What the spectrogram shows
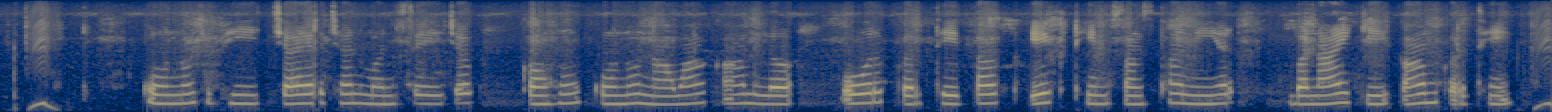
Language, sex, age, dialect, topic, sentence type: Chhattisgarhi, female, 18-24, Northern/Bhandar, banking, statement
